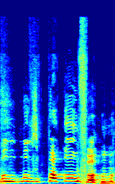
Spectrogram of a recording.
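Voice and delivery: high, loud mock shout; mock angry yell. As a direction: play the rude New Yorker. Mock angry New Yorker.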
